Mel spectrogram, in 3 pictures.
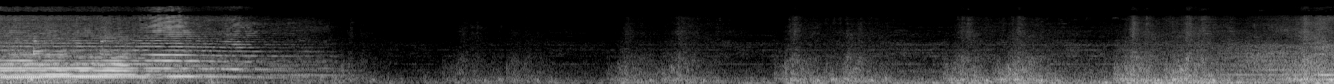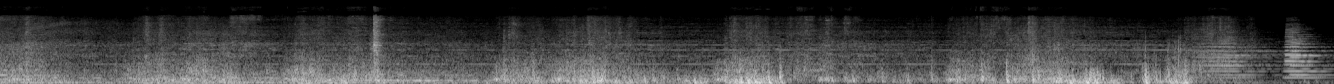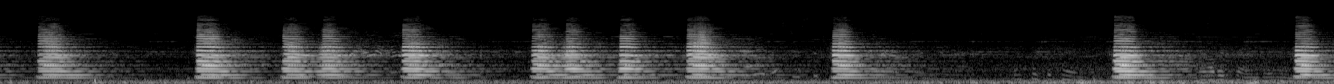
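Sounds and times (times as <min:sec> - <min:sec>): locomotive horn blasts: 0:00.0 - 0:03.6, 0:24.8 - 0:28.0, 0:28.6 - 0:35.9, 0:37.7 - 0:38.7, 0:39.6 - 0:40.0
train wheels rumbling on rail: 0:00.0 - 0:40.0.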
